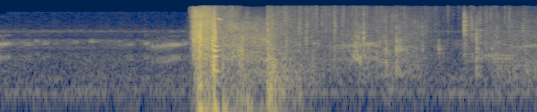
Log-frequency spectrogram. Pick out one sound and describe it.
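A rifle fires a single loud shot, echoing briefly.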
